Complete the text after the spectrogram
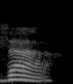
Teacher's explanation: ذال کے اندر سیٹی کی آواز نہیں آئے گی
